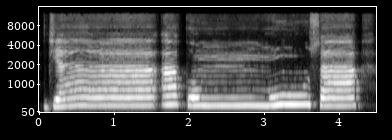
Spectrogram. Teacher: میم ساکن کے بعد میم آ رہا ہے تو کیا ہوگا، ادغام شفوی، میم کا میم کے ساتھ ادغام ہوگا لہذا یہاں پر گنہ ہوگا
